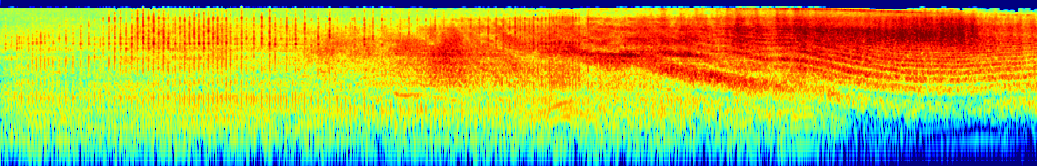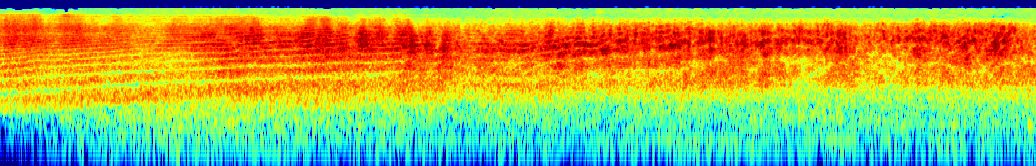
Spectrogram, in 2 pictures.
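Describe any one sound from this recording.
A jet engine roars loudly as it flies past overhead, its pitch sweeping down.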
